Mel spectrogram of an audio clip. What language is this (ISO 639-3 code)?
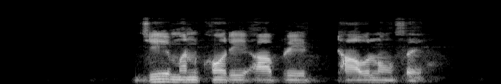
kvx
